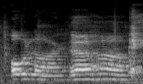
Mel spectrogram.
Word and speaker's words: Oolar: Oolar. Okay, the R should be pronounced.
